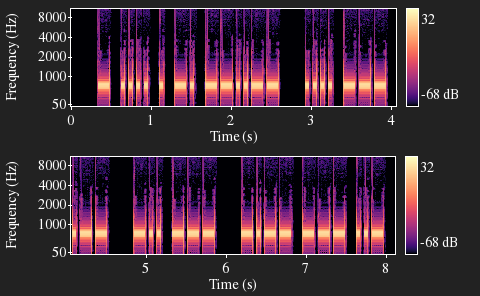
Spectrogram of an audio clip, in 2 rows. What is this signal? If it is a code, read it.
Morse code, heard as a keyed tone, about 25 wpm, 700 Hz. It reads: THEN, HOW DO YOU
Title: Sentences from Top 100 Words 25wpm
